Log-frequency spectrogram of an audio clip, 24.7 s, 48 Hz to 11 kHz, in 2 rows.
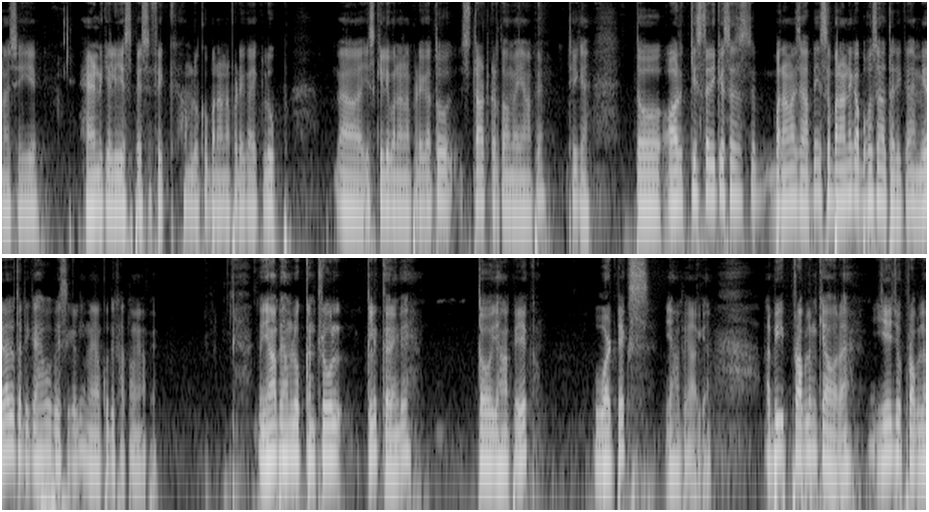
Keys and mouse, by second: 16.7 ctrl+right click, 17.0-24.6 ctrl+middle drag, 20.6 g, 22.9 Escape, 23.8 ctrl+z.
